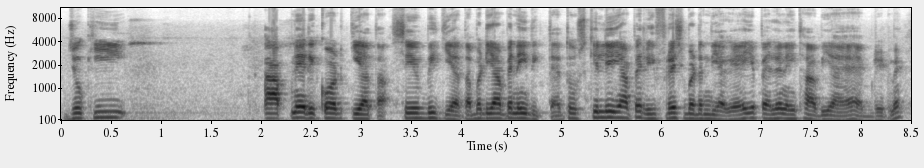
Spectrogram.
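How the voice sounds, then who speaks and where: Talking a little fast in a mid-range voice, the host of a screen-reader app tutorial explains each step aloud and addresses his viewers as friends.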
